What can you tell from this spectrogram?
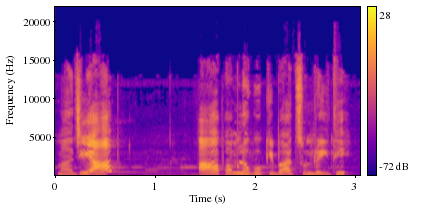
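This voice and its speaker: A woman's voice: sits high, animated, measured pace, a bit bright, faint music behind. A woman voicing a cheeky young daughter-in-law in a cartoon, coaxing and whiny about mangoes.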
